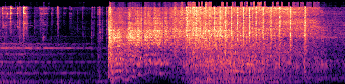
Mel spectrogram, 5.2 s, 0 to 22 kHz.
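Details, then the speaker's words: 1982 Ford 460 V8 RV engine, long unused, rebuilt carburetor on a temporary tank: cranks, fires and runs about three seconds on primed fuel poured into the carburetor, then dies and won't restart on its own. "well you saw earlier it's started for about two to three seconds it sounded good but I could get I said it was just the prime that it was running off of but it wouldn't start after that"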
